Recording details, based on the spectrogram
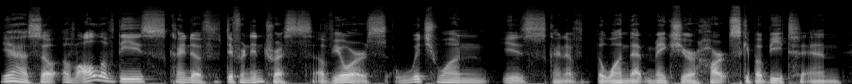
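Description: A man's voice: low voice, unhurried, hardly any pauses, darkish tone. A man hosting a casual interview, asking curious questions and giving many short acknowledgements. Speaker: podcast host.

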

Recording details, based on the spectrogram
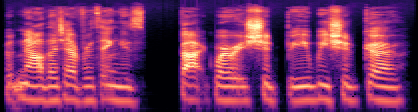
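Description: A woman's voice: low voice, flat delivery, quick pace, a bit bright, no room sound, clean studio sound, voice pushed down. A woman voicing an anxious, pleading father in a story, with a stammering manner. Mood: nervous, apologetic.

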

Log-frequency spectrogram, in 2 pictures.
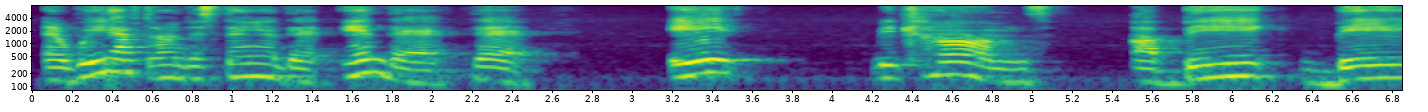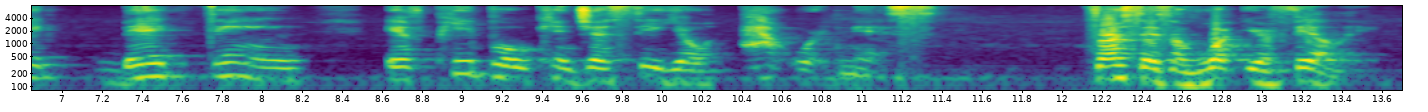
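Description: Earnest animated man talking self-help. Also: on the high side, slow, rough recording. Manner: earnest, animated, repeats words while thinking. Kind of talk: casual motivational discussion.

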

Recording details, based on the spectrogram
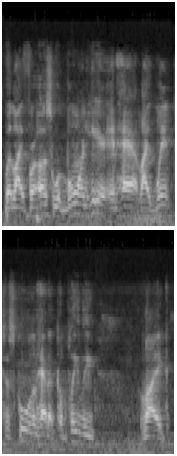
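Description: A rapper in a casual interview, his voice pitched at an ordinary level for a man. He talks with animation and mimics people as he goes, while a crowd is clearly heard around him. The clip is played back from another recording. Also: normal speed, poor audio. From United States. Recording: crowd noise behind.

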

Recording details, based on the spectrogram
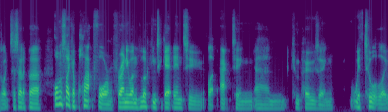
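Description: A man's voice: low-pitched, no echo, studio quality. A man with a British accent chatting casually as an interview guest, discursive and modest in his way of talking.

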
